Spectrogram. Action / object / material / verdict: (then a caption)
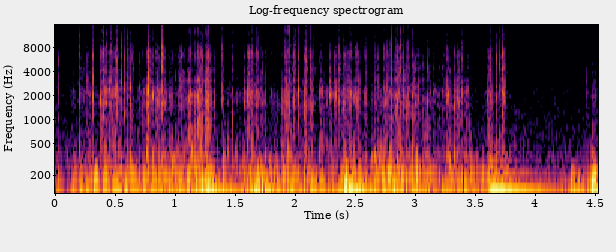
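scrape / metal mesh microphone grille / metal mesh / none. Fingertips wearing textured silicone finger covers scratch and rub the hollow metal mesh grille of a large black Blue Yeti-style microphone. The sound is a steady, uneven rasping and scratching with a heavy low rumble and faint bright grit, broken by a few louder swells.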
